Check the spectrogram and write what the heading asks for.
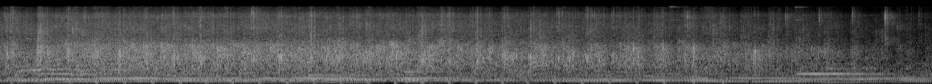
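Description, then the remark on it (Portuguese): An audience applauds steadily for several seconds to congratulate a teacher at the end of the year, a dense wash of many hands clapping at once that holds fairly loud before tapering off slightly near the end. “Vire esse professor do seu lado e dê os parabéns para ela. Bata palmas.”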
